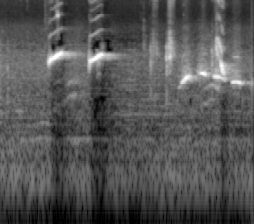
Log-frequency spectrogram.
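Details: Caged greater green leafbird, recently bought, singing in response to whistling: two high clear slurred whistles, then a jumble of fluty warbled notes at varying pitch.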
